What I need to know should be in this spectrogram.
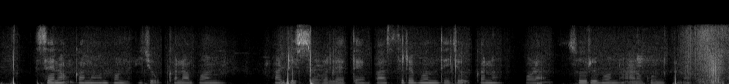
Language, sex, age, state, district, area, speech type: Santali, female, 18-30, West Bengal, Jhargram, rural, spontaneous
